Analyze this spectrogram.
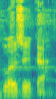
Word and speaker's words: Blowzuka: That's me in my senior year of high school, and that is the manual breathing operated device for demonstrating blood vessel occlusion fluid dynamics, pronounced Blowzuka.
